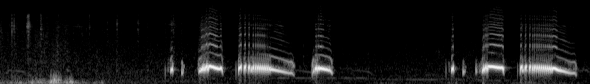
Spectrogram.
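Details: Decoy spotted dove used to lure a wild dove gives two cooing phrases, each of short soft notes and a prolonged falling coo. Faint rustling comes before the calls.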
